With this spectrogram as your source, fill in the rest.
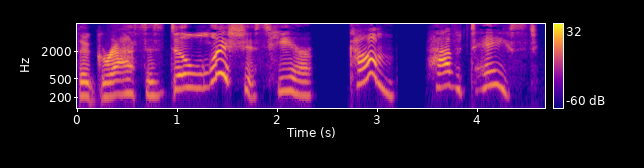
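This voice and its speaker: Woman doing a high chirpy little sheep. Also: very animated, slow pace, no echo, studio quality, full character voice. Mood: friendly. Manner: warm, chatty, caring. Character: chubby friendly curious little sheep. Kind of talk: storybook audio acting.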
